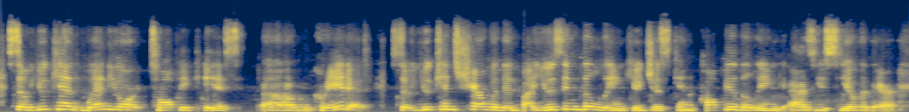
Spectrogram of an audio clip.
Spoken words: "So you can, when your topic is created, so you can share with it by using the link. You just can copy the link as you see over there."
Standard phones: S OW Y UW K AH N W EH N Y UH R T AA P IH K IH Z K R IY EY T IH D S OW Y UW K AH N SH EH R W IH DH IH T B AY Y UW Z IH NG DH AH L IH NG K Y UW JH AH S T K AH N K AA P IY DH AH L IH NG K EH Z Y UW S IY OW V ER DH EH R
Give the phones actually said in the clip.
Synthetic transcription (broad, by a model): S OW Y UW K AH N W EH N Y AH R T AA P IH K IH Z K R IY EY T IH D S OW Y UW K AH N SH EH R W IH DH IH T B AY Y UW Z IH NG DH AH L IH NG K Y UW JH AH S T K AH N K AA P IY DH AH L IH NG K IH Z Y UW S IY OW V ER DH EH R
